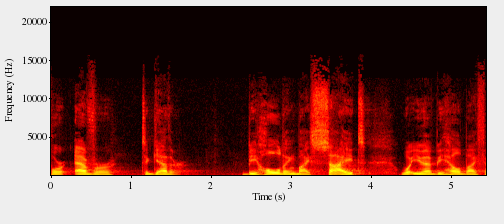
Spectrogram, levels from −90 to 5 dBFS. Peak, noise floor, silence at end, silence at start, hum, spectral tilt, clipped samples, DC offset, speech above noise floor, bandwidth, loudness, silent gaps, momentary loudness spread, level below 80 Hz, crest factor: -10 dBFS; -64 dBFS; 0 s; 0 s; none; -6 dB/octave; under 0.1%; under 0.1%; 38 dB; 14 kHz; -26 LUFS; none; 14 LU; -58 dBFS; 16 dB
